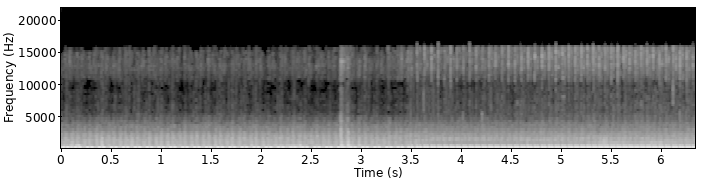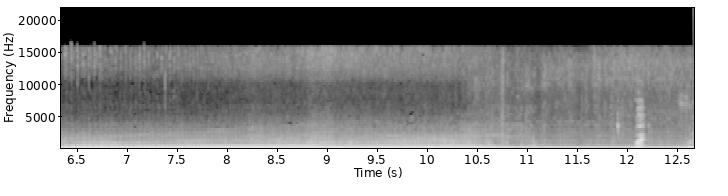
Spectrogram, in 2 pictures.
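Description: A 2024 Triumph Speed Twin 1200 motorcycle engine thumps in a rapid, steady beat while riding, then pulls away loud and close with rising revs through several gear changes.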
